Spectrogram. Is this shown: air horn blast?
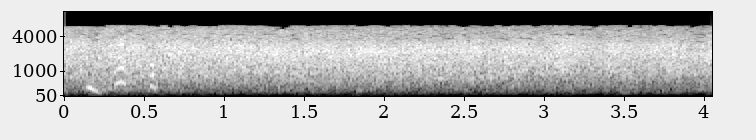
no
